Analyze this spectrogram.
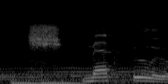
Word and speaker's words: Shmethulhu: It looks like Shmethulhu, like Cthulhu, but with a Shmeth in front of it.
